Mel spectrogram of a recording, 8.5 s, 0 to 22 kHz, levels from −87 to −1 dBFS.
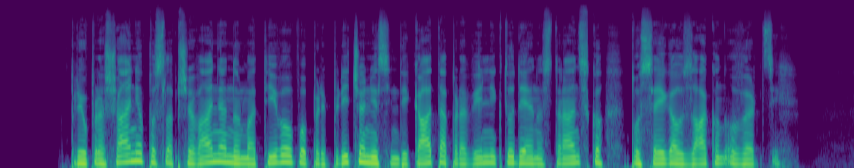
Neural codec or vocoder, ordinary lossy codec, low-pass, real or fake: none; none; 19.8 kHz; real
